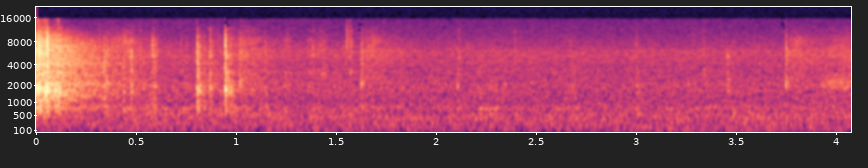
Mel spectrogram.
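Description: Light plastic clicks and taps of small wrestling action figures being handled on a toy ring: a sharp burst at the very start, a couple of faint taps about a second in, then low steady hiss.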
